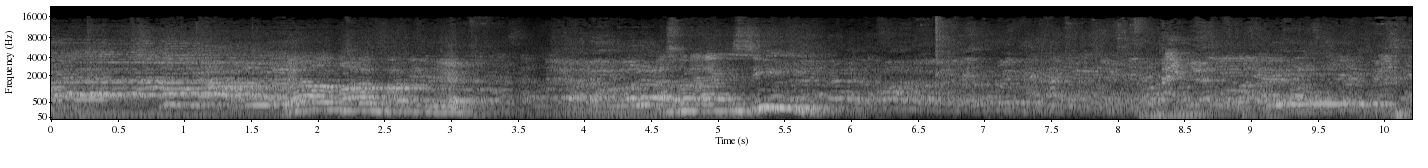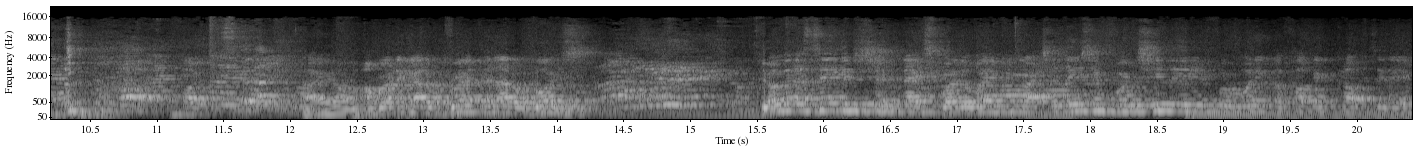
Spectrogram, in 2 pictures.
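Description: A nu metal band plays live with distorted electric guitars and drums.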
